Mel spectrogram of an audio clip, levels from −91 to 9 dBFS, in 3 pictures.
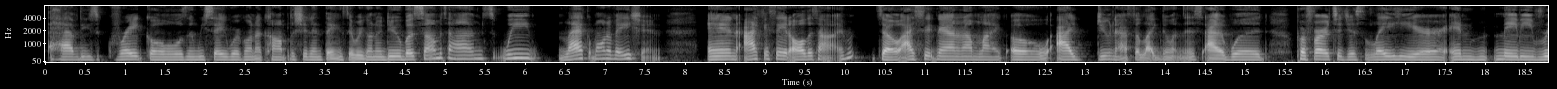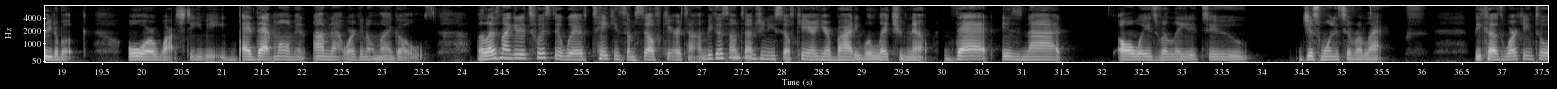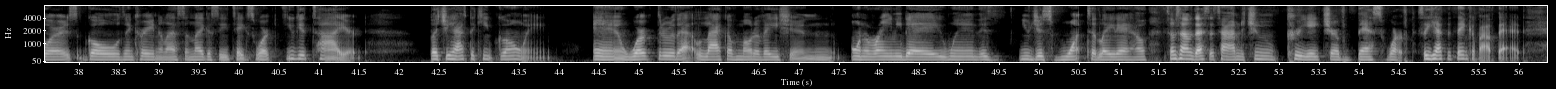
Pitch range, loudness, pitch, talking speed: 150-170 Hz, -27 LUFS, 155 Hz, 170 wpm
